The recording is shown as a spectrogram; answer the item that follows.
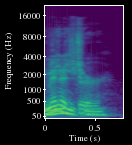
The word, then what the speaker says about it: miniature: No, the I is silent. – Yeah, the miniature. I is silent, because I say miniature.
